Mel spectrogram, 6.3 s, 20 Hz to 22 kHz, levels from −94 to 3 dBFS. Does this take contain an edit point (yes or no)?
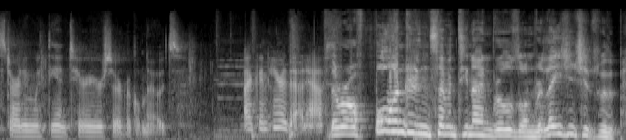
yes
